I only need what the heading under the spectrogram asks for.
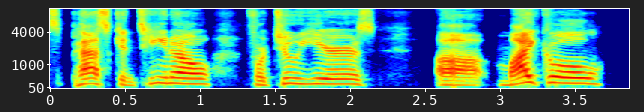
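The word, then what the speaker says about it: Pasquantino: How do you pronounce that? Ino Pascantino for two years.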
